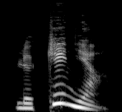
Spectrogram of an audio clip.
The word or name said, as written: Kenya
